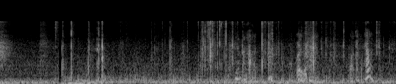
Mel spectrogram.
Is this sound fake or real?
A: fake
